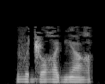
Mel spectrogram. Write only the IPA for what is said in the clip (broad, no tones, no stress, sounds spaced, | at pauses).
v ɪ ɖ͡ʐ o ʁ ɛ bʲ ã ʁ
